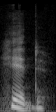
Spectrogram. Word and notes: hid: American English

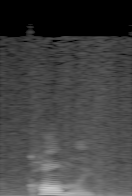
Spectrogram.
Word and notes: calmly: American English

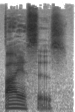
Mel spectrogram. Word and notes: biases: American English

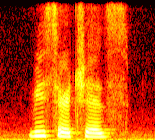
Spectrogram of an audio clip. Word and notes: researches: American English

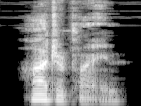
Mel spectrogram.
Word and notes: hydroplane: Australian English

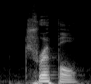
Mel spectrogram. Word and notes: triple: American English

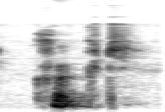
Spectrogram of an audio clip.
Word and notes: crooked: British English

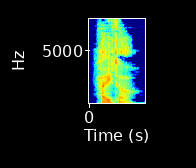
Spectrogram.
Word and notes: hater: Australian English

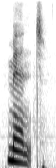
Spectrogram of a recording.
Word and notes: meant: American English

